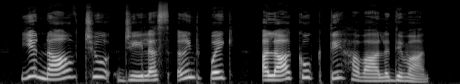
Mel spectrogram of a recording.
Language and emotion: Kashmiri, neutral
